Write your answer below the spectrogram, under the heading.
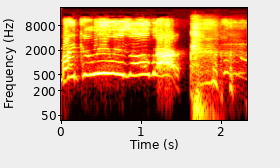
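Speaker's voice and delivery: mock very high, very slow, drawn-out despairing scream. Muted during a Zoom show, retelling screaming into the screen. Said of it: "I'm screaming into the screen".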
